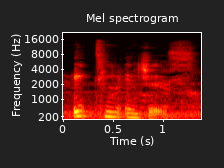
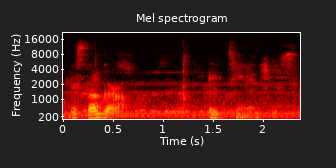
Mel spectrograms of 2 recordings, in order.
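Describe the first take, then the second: First: Said in the usual way. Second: "Eighteen inches" whispered softly. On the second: Shown as a demonstration. Mom marveling at her little girl's length, whispered. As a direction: breathe it out in awe.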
